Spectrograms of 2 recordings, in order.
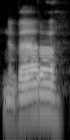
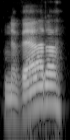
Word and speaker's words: Nevada: Nana says, "I'm in Nevada." How do you guys pronounce it?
